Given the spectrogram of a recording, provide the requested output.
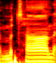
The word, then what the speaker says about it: Matan: Yeah, Matan, M-A-T-A-N, but it's pronounced like Baton, but M.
